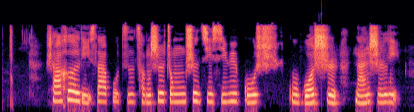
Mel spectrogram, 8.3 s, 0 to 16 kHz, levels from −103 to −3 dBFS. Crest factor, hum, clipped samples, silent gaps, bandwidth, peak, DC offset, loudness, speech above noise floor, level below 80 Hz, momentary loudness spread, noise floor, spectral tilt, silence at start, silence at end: 18 dB; none; under 0.1%; none; 8.2 kHz; 0 dBFS; under 0.1%; -16 LUFS; 29 dB; -60 dBFS; 13 LU; -45 dBFS; -1.5 dB/octave; 0.2 s; 0.35 s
